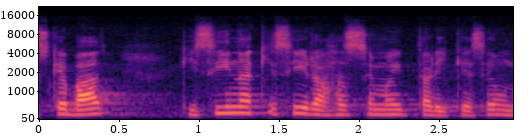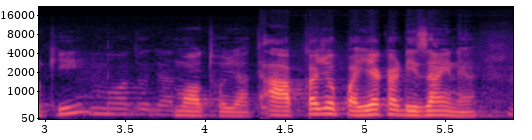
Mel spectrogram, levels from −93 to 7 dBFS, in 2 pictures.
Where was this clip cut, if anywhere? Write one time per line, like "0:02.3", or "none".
0:04.4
